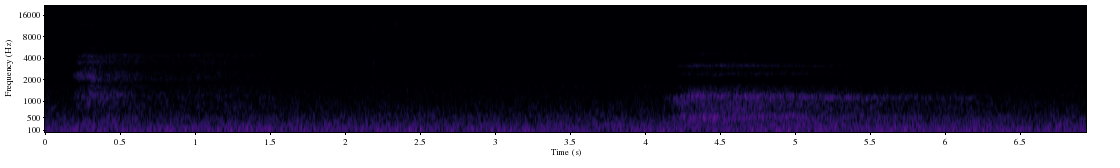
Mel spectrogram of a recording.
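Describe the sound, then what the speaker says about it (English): One slow, deep breath, first a soft drawn-in inhale, then a pause and a gentle, audible exhale, faint and close in a quiet room with no talk. "take a deep breath with me"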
